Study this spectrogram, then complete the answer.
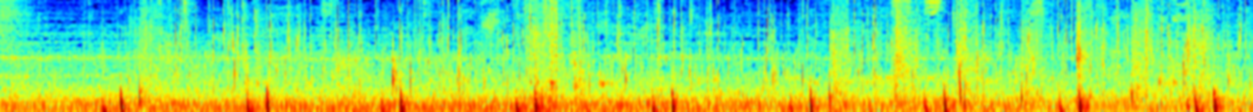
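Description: Footsteps tread slowly on a stone floor.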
